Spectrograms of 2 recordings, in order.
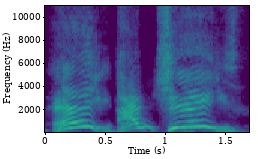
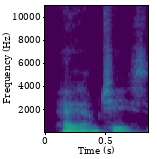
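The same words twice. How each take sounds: First: It is said in a cartoonish Roger Rabbit voice. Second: It is said in a calmer, natural voice.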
